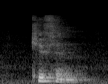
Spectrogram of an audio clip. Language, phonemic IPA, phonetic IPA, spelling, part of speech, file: German, /ˈkɪfən/, [ˈkʰɪfn̩], kiffen, verb, De-kiffen.ogg
- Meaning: to smoke marijuana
